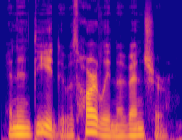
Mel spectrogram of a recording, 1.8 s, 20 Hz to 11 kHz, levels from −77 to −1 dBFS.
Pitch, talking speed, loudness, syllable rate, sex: 105 Hz, 230 wpm, -19 LUFS, 7.3 syllables/s, male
